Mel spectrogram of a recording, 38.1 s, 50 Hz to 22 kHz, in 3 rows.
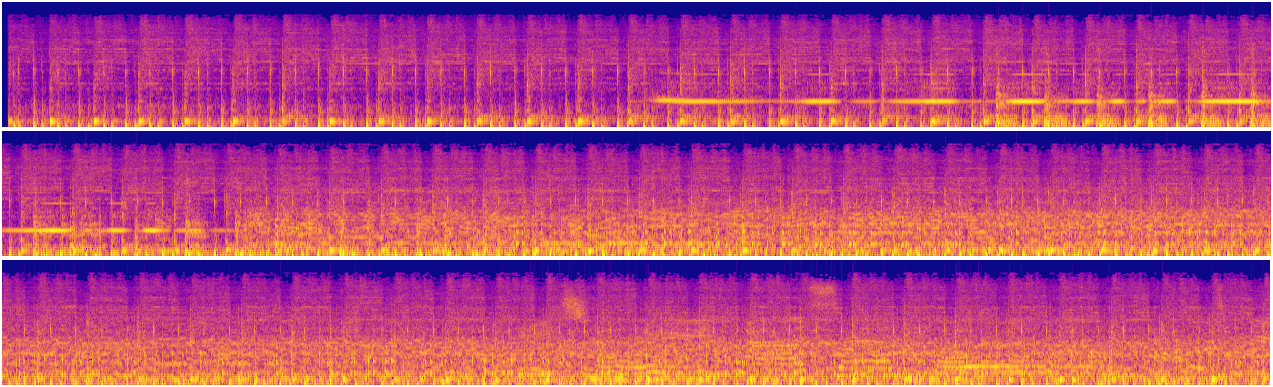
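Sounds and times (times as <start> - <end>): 
machine noise: 0.1 - 38.0.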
